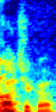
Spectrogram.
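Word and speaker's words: Machico: Machiko? Machiko.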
